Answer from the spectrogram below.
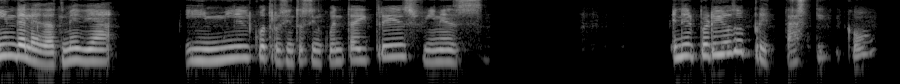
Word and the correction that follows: patrístico: lo siento, patrístico, Disculpen si no los pronuncio un poco bien.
